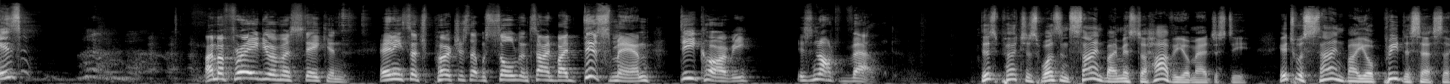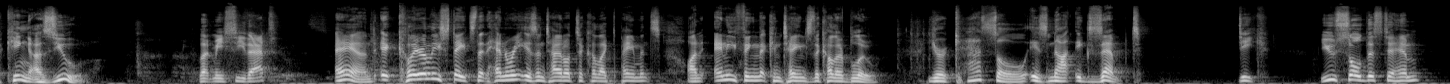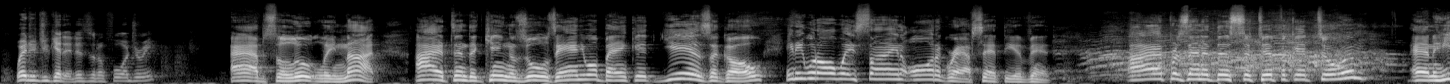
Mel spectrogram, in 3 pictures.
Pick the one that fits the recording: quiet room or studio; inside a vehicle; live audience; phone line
live audience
